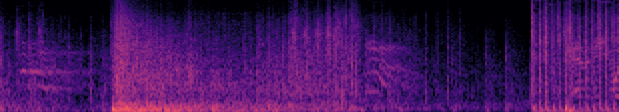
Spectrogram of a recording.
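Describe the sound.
Rapid gunfire from a suppressed weapon in a video game: one long burst of quick, rhythmic shots, then a quieter stretch and a second short, sharp burst at the end.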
